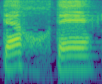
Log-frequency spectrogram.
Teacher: الخاء عندي هنا في مرتبة وسطى هي ساكنة بعد فتح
